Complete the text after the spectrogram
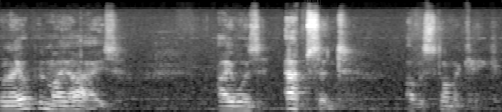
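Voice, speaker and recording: Noticeable background noise and audible room echo accompany a man speaking at a fairly high pitch with ordinary pitch variation. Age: 80s+. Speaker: hypnotist. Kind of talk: talk to audience.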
